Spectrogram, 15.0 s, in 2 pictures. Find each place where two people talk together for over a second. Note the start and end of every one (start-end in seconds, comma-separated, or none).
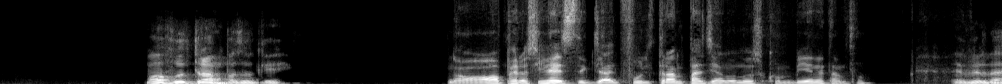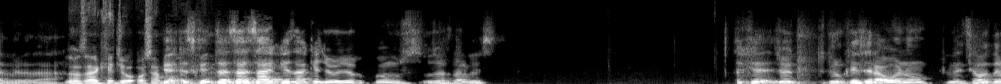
none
